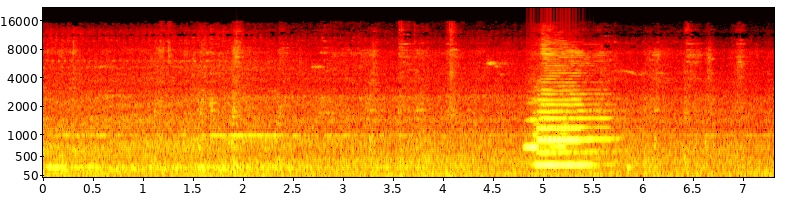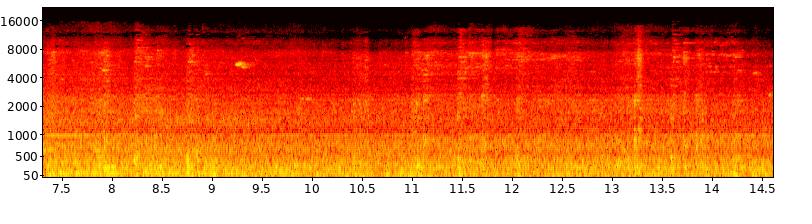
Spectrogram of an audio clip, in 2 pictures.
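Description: Passing Indian Railways electric locomotive and train running on the track. About five seconds in comes one short, loud horn blast lasting about a second. After that, quieter running noise with scattered clicks of the wheels over the rails.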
